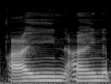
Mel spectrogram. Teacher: عین میں جھٹکے کی آواز نہ آئے، حلق کی طرف پیچھے زبان دبائیں تو آرام سے نکل آئے گا۔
